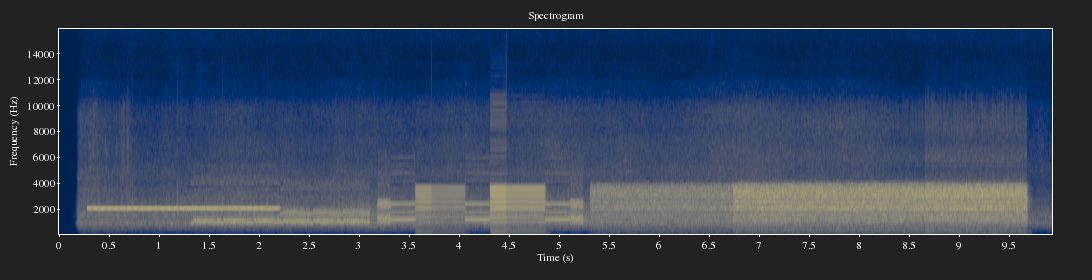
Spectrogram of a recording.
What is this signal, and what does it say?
Dial-up modem handshake (V.34 or later), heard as a whistle, warbles, then hiss, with street noise.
